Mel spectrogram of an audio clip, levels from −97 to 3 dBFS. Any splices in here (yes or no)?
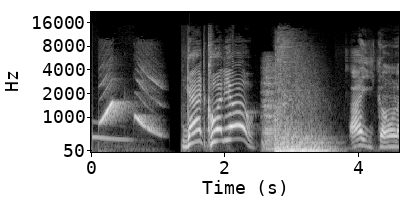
yes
